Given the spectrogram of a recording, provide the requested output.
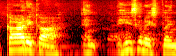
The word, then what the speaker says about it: Karika: Karika. Long A. Karika. Okay? Karika.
